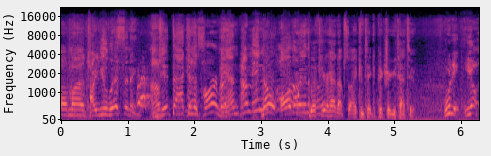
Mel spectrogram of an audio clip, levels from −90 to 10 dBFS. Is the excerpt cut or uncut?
cut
